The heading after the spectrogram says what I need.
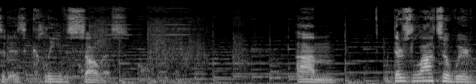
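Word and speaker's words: Claimh Solais: it I'm going to be calling it The clim Solace because that just it sounds right to me but yeah the technical way you pronounce it is cleave Solace um there's lots of weird words like that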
